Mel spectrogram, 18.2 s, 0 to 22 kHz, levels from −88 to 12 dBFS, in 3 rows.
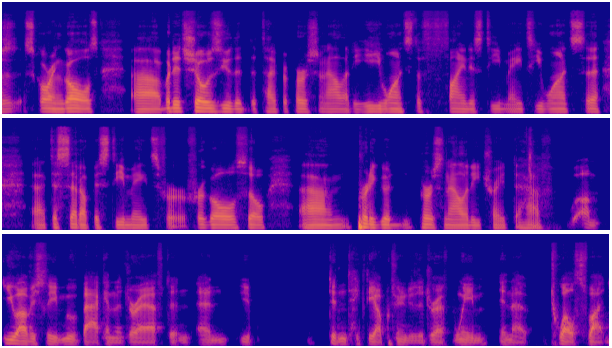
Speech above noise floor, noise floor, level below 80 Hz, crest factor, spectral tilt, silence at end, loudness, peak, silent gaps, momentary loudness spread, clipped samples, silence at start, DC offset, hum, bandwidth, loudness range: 44 dB; -72 dBFS; -60 dBFS; 24 dB; -4.5 dB/octave; 0 s; -29 LUFS; -4 dBFS; none; 14 LU; under 0.1%; 0 s; under 0.1%; none; 16.5 kHz; 7 LU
